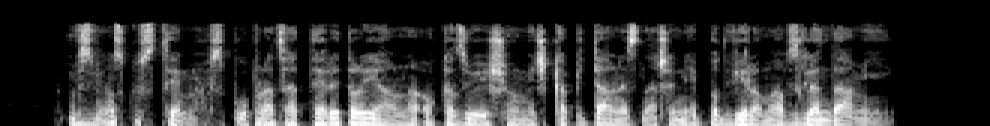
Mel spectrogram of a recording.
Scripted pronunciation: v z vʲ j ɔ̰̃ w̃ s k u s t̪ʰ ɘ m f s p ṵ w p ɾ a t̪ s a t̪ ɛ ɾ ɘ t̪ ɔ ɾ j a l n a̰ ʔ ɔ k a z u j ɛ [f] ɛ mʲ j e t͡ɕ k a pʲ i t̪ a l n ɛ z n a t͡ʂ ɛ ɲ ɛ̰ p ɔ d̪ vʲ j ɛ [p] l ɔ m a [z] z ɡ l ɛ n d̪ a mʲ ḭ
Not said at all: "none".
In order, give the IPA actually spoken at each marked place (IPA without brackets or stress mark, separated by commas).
ɕ, none, v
